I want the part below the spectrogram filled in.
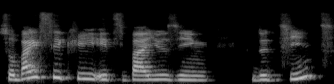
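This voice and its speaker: In a French accent, a woman talks at a fairly high pitch. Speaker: image consultant. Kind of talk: webinar explanation.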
